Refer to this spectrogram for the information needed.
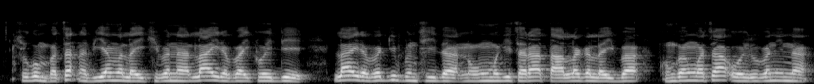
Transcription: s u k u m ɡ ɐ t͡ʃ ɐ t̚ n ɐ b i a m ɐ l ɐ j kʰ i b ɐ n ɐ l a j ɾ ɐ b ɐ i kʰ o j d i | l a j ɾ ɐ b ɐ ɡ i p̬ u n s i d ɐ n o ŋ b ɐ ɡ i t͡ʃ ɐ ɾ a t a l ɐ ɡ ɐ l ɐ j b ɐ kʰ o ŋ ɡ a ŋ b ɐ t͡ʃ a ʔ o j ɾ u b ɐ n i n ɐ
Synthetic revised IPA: s u ɡ u m b ɐ t͡ʃ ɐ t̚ n ɐ b i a m ɐ l ɐ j kʰ i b ɐ n ɐ l a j ɾ ɐ b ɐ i kʰ o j d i | l a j ɾ ɐ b ɐ ɡ i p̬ u n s i d ɐ n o ŋ m ɐ ɡ i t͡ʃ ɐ ɾ a t a l ɐ ɡ ɐ l ɐ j b ɐ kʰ u ŋ ɡ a ŋ m ɐ t͡ʃ a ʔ o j ɾ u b ɐ n i n ɐ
